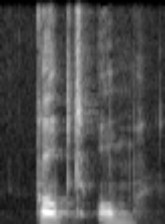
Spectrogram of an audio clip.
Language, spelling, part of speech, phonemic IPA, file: Dutch, koopt om, verb, /ˈkopt ˈɔm/, Nl-koopt om.ogg
- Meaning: inflection of omkopen: 1. second/third-person singular present indicative 2. plural imperative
